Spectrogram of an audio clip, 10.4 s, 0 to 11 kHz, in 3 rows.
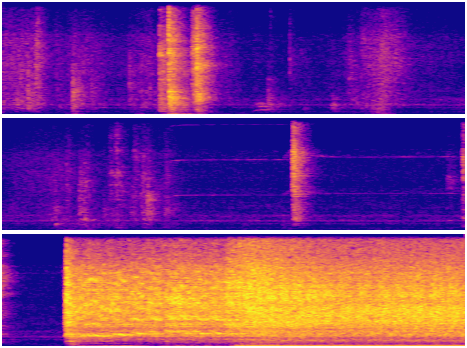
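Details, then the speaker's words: Classic Range Rover boosted V8 with EFI and LPG emulator, first start after build: V8 fires and holds a heavy, strained, labored idle; builder suspects ignition timing and adjusts distributor by hand, power steering pump drawing air. "So, the engine sounding very labored straight away. Generally ignition timing."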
